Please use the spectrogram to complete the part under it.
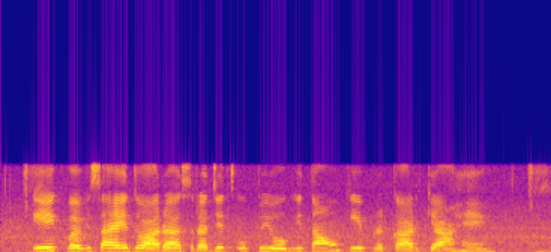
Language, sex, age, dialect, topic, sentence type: Hindi, female, 41-45, Hindustani Malvi Khadi Boli, banking, question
